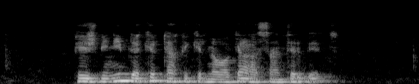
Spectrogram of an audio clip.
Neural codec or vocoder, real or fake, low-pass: none; real; 7.2 kHz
